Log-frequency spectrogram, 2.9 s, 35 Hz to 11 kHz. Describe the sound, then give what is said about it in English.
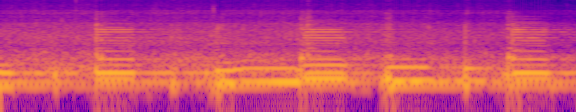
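Steady rushing of Stevens Brook tumbling over rocks in East Sutton, New Hampshire, near Interstate 89, fills the background, with a few brief tonal, humming bursts rising over the flow at irregular intervals. No one speaks. “Today we're in East Sutton, New Hampshire, and we've paused by Stevens Brook, almost in the shadow of Interstate 89,”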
